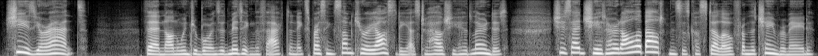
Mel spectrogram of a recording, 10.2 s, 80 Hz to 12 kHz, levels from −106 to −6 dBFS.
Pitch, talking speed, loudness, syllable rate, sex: 220 Hz, 190 wpm, -18 LUFS, 5.4 syllables/s, female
